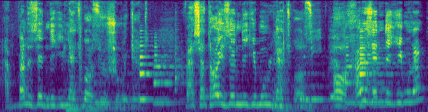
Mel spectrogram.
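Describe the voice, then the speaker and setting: A man's voice: very high-pitched, vocal fry, over loud music. An actor playing an older man, a hotel guest who complains emphatically about his stubborn wife. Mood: exasperated.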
